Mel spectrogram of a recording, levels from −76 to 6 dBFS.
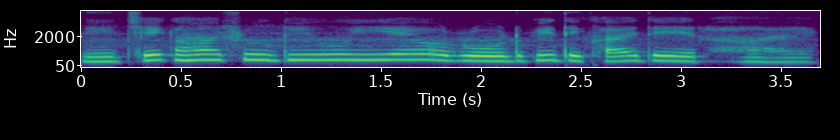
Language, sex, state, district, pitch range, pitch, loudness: Hindi, female, Uttar Pradesh, Deoria, 215-270 Hz, 240 Hz, -14 LUFS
